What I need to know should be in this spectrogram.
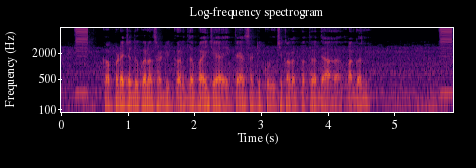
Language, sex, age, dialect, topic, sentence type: Marathi, male, 36-40, Varhadi, banking, question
